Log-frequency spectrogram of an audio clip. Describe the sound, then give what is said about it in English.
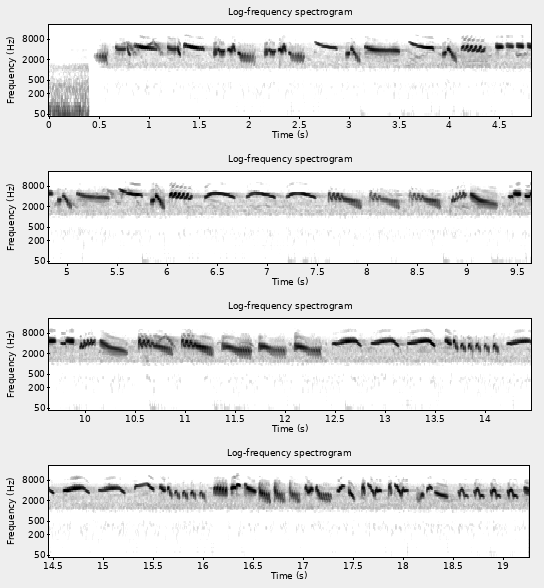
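A skylark sings a long, unbroken song of rapid, high-pitched warbling trills and chirps that run continuously and fairly loudly throughout, with no voices. “The skylark is the voice of spring and one of the first to be heard during the dawn chorus.”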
